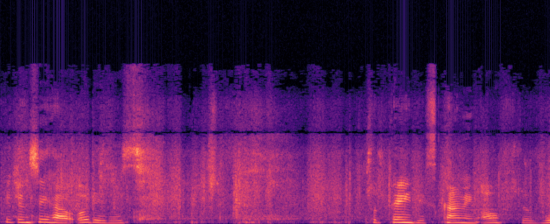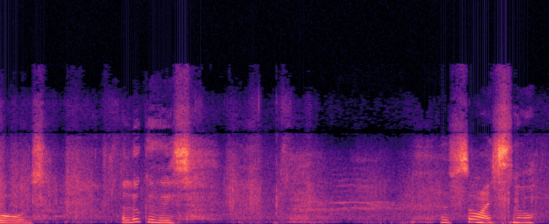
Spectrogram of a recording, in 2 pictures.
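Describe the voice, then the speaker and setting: A woman from Malawi chatting casually in a vlog as she walks through deep snow around a countryside cabin, filming on a phone. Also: slow pace, long pauses, warm tone, slight background noise, rough recording. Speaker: vlogger.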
